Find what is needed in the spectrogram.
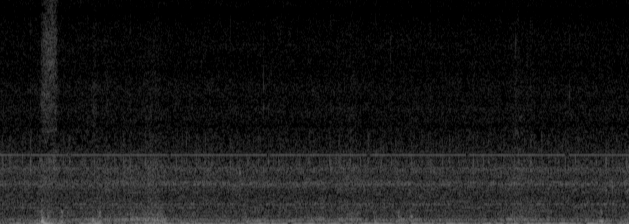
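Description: Near silence: room tone with a faint steady high whine, and one soft tap about half a second in.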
